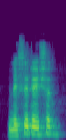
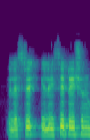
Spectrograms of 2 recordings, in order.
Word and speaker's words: elicitation: लिसिटेशन, इलिसिटेशन बोलो या लिसिटेशन बोलो, वेयर ई साइलेंट है। यूके में ई साइलेंट बोलते हैं और यूएसए में ई को लेके बोलते हैं। तो इलिसिटेशन और लिसिटेशन दोनों करेक्ट है।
